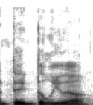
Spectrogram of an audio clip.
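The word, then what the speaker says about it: D'Elia: Is it Delia? Is that how you say his name? – Who cares? Yeah, Delia.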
